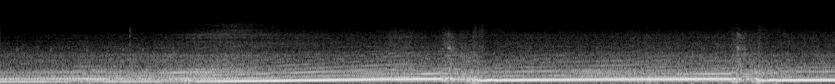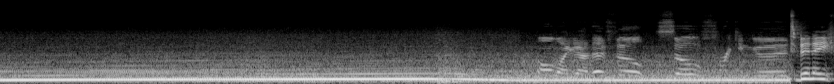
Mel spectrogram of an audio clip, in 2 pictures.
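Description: Mitsubishi Evo X on E85 flex-fuel tune pulling hard from 2nd gear at about 4,500 rpm through the top of 4th, a loud, steady rising engine drone broken by two quick shift dips, then settling and crackling near the end.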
